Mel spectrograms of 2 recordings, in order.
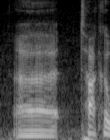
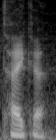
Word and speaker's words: Taika: And then Taka Waititi came out. I think that's how you say his name. I always mess it up. Taika. Taika, yeah.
